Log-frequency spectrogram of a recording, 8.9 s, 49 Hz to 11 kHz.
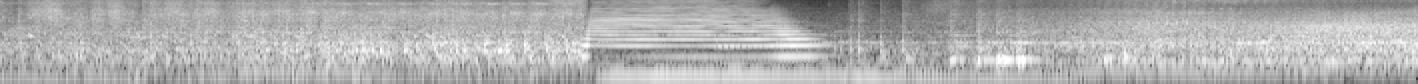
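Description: WAG-9H electric locomotive hauling a freight train and passing close by, its wheels running loudly on the rails. About midway it sounds one steady horn blast lasting about a second and a half.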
